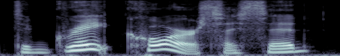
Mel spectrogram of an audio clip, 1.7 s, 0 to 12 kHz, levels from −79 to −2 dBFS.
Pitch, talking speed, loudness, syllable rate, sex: 195 Hz, 210 wpm, -18 LUFS, 4.7 syllables/s, female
